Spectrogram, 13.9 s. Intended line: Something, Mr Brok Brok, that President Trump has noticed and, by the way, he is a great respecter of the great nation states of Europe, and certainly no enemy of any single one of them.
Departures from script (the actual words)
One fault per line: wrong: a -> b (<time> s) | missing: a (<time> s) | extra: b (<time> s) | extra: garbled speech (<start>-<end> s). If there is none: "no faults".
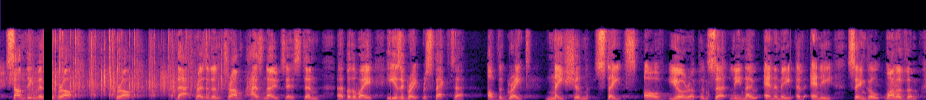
no faults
